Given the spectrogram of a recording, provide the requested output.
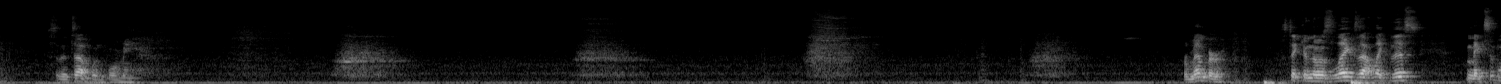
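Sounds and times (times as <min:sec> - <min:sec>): man breathing hard: 0:01.3 - 0:04.4, 0:05.6 - 0:06.8, 0:08.0 - 0:09.1, 0:10.2 - 0:11.1.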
